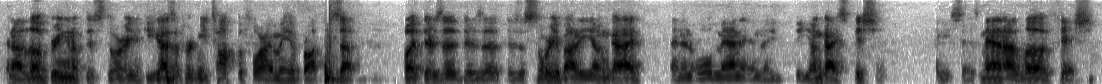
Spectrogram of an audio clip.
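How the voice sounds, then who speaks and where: A young adult man who works as a health coach gives an upbeat motivational training talk over a video call. His voice is lowish and bright with a forceful tone, and his speech is full of fillers and restarts.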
